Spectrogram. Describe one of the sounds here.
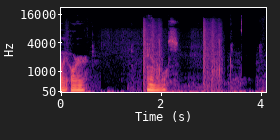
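Dirt crunches as it is dug away in short blows.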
